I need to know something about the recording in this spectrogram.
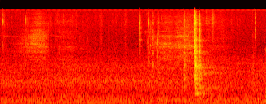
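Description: Steady low background hum, with one short sharp click about three seconds in as a brass quarter-inch flare valve core depressor is unscrewed from a refrigerant gauge hose.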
